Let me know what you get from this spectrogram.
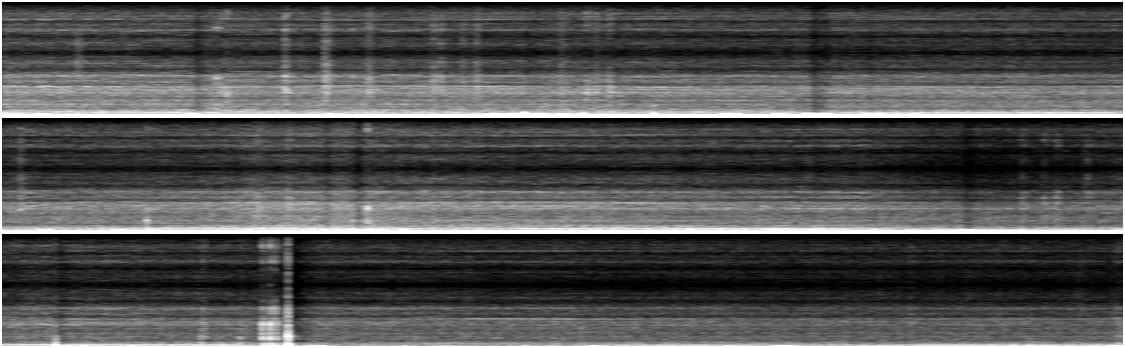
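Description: Stock Mitsubishi Lancer Evolution VI Tommi Mäkinen Edition RS's turbocharged four-cylinder engine heard from inside the cabin at track pace, holding a steady high note that dips briefly and picks up again a little past halfway. A single sharp knock follows soon after, then the engine settles at a lower pitch, over a constant low rumble and thumping from the car.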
